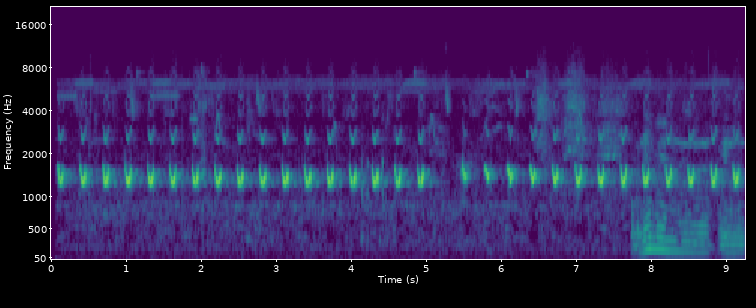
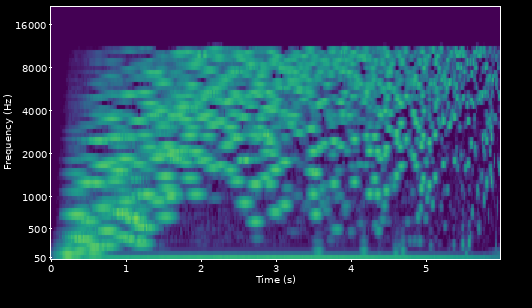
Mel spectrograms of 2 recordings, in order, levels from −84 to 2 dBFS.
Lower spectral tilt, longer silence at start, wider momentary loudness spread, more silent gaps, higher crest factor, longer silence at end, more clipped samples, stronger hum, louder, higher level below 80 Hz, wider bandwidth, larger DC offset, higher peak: first, -2.5 dB/octave vs -0.5 dB/octave; about the same, 0.1 s vs 0 s; about the same, 5 LU vs 7 LU; neither; about the same, 14 dB vs 14 dB; about the same, 0 s vs 0 s; neither; neither; second, -25 LUFS vs -16 LUFS; second, -84 dBFS vs -44 dBFS; second, 8.6 kHz vs 11.5 kHz; second, under 0.1% vs 3%; second, -10 dBFS vs -4 dBFS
